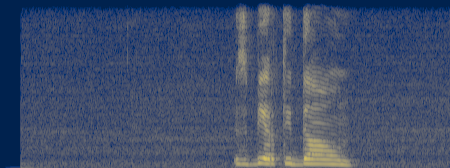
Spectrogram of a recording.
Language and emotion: Russian, angry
